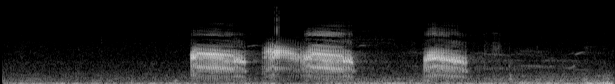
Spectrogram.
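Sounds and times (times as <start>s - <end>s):
white-necked loon calling: 1.9s - 6.0s.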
